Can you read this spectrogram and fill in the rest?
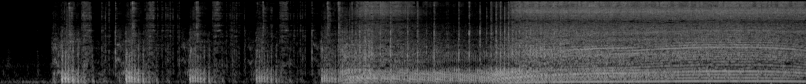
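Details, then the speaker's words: Husqvarna chainsaw that wouldn't start, after a new carburetor metering diaphragm; choke turned off while running. Rough pull-start bursts, then it races at high revs and won't idle. The low-speed mixture needs adjusting: L screw about half a turn counterclockwise. "aside from that it doesn't want to idle that means i need to adjust the l screw which is closer to the engine"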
